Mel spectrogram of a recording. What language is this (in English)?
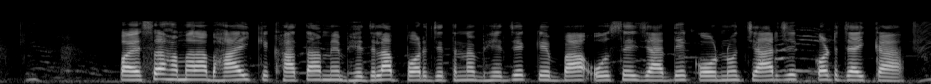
Bhojpuri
